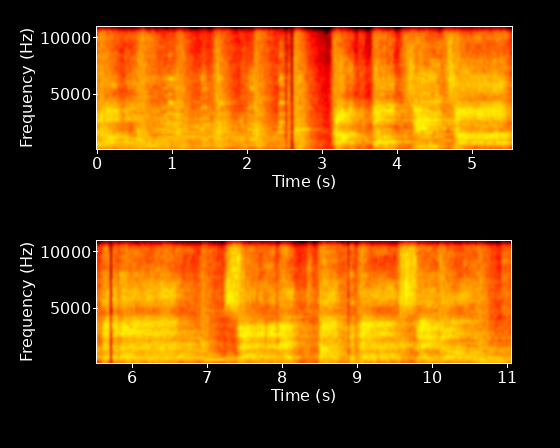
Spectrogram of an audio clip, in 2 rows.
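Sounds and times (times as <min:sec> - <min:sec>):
brass band playing: 0:00.0 - 0:11.0
voices singing with vibrato: 0:00.0 - 0:11.0.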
